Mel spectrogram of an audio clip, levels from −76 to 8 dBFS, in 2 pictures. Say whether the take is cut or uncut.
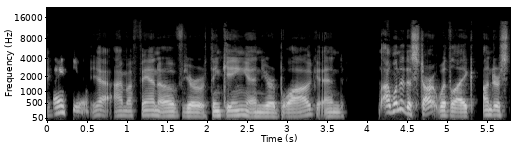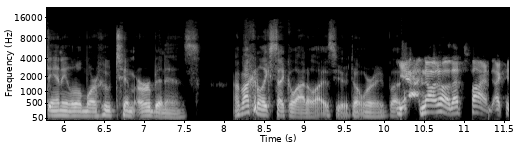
uncut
